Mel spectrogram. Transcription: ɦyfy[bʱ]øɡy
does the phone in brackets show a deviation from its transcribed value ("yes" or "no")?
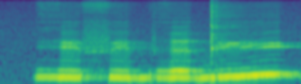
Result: no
